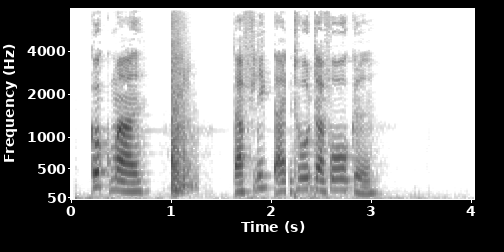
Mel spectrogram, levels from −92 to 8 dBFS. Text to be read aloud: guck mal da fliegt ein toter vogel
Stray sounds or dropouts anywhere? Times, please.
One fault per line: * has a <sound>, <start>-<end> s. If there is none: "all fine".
* has a thud, 1.0-1.3 s
* has a dropout, 2.1-2.2 s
